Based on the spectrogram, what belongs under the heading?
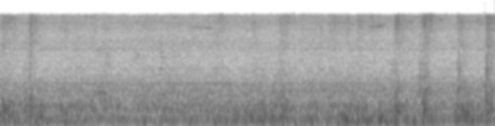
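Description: Mumbai suburban electric local train running, heard from its open doorway: a steady low rumble of wheels on the rails, with a few sharp clacks near the end as the wheels strike track joints.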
